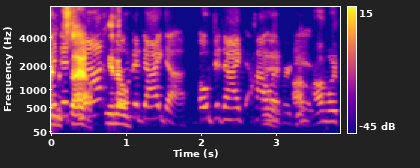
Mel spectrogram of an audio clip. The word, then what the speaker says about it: Oneida: It's Oneida. If it's got an L in salmon, I say the L. I'm all about pronunciation.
